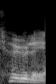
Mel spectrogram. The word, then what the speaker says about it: Thule: Yesterday, I got to go up to Thule. They said Thule, I'm sure. I asked the guy.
